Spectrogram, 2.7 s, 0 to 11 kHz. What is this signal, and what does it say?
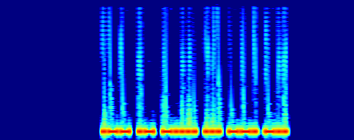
Morse code, heard as a keyed tone, about 53 wpm, 700 Hz. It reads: WA6SGD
